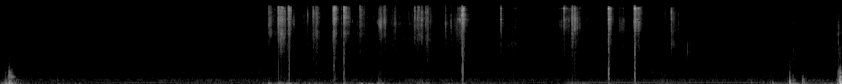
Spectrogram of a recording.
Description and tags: Handling Coins
Coins, cling, money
